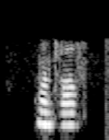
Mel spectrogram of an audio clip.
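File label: Police Patrol Dispatch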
